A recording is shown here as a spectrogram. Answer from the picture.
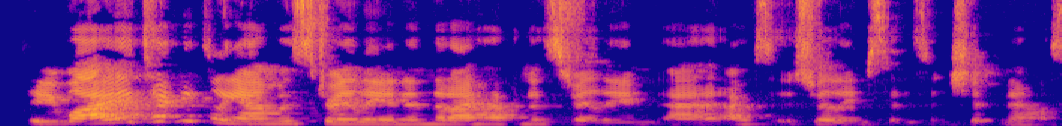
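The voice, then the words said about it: Australian accent. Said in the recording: “I definitely have an Australian accent though ... I thought you're Australian.”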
